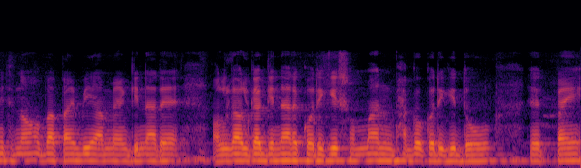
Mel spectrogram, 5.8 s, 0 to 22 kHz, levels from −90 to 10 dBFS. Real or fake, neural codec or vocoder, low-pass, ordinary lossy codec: real; none; 7.2 kHz; none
